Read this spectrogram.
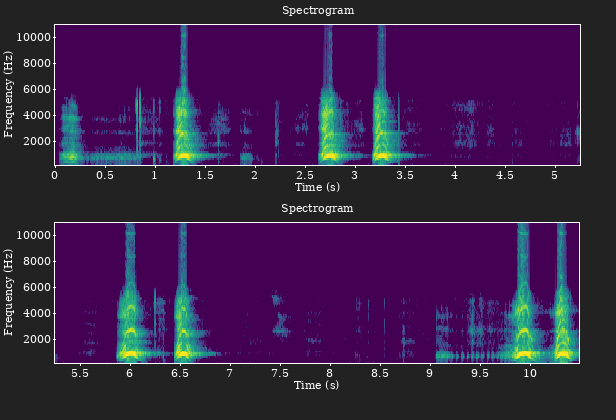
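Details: Pet dog Barney in his ball pool gives loud, clipped barks, often doubled, separated by gaps of a few seconds, with low growly whines leading into some bursts.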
